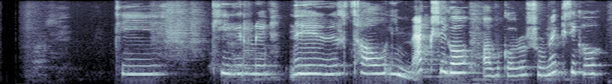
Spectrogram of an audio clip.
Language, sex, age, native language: Icelandic, male, 9, Icelandic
